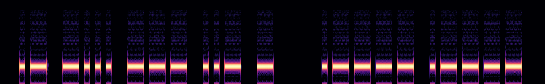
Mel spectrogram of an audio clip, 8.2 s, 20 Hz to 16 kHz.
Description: Morse code, heard as a keyed tone, about 15 wpm, 800 Hz. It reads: ABOUT 11
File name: QSOs / QSOs-mp3s / WA7QOX 1@13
